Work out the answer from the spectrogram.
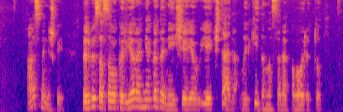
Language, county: Lithuanian, Kaunas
